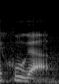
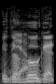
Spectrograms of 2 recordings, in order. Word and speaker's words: hygge: They are going to tell us a little bit more about the hygge. The hygge.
